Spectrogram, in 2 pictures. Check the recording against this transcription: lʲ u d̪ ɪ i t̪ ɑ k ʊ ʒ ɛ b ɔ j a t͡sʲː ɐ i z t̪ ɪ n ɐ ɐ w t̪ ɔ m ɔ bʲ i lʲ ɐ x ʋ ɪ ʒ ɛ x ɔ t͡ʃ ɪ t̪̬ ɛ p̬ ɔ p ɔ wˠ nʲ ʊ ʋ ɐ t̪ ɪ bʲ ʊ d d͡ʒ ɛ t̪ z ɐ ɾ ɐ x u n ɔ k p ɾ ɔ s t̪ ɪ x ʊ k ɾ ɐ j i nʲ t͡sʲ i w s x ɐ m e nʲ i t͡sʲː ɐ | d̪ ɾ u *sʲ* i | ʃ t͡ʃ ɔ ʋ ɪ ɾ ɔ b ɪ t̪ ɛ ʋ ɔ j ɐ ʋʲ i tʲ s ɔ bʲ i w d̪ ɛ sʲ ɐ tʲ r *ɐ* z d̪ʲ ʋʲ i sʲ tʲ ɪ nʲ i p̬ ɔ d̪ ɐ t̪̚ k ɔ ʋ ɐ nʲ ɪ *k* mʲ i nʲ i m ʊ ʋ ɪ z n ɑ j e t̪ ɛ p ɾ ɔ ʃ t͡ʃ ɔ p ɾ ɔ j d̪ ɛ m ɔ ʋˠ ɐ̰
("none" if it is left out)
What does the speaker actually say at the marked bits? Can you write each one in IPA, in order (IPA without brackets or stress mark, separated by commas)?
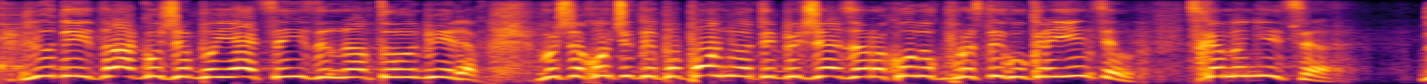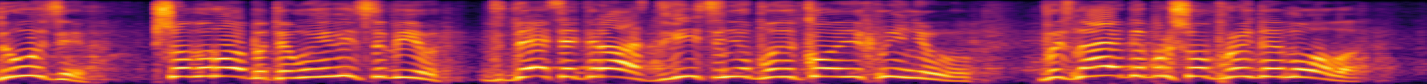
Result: zʲ, ɑ, x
